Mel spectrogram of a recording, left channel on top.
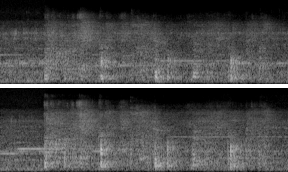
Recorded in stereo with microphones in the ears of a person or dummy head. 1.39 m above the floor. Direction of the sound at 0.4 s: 40° right (ahead or behind).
